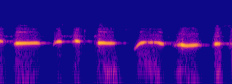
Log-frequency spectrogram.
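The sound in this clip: Whistled melody from a film score, carried in a series of bright, clear phrases of held and sliding notes with short gaps between them, heard alone without talk.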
